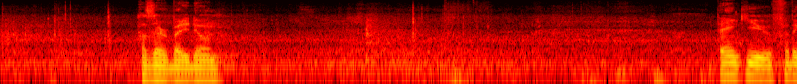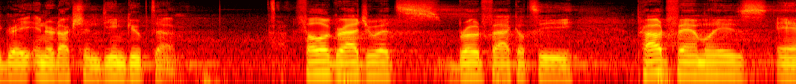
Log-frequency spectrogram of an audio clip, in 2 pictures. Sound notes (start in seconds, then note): none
